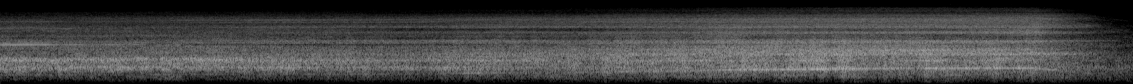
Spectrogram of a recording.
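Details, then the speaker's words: Alloyman corded variable-speed car polisher (speeds 1–7), running off the pad, with a trigger that sounded crunchy. Smooth motor whir climbing in pitch through the speeds, then winding down evenly. Normal running. "I'm not going to set it on the pad so I mean it it sounds okay it don't feel cheap"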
